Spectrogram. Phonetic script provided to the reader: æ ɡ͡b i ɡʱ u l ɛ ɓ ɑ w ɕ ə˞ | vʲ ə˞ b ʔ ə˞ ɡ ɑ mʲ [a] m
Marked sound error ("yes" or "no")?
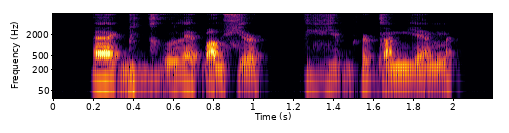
yes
